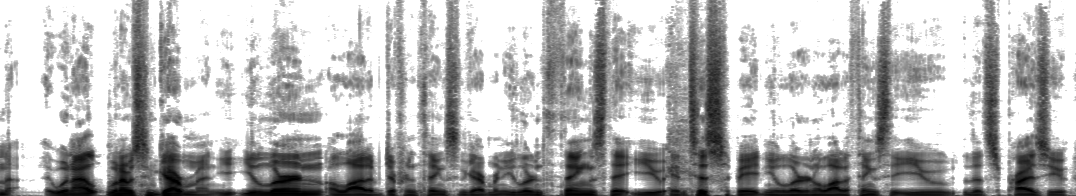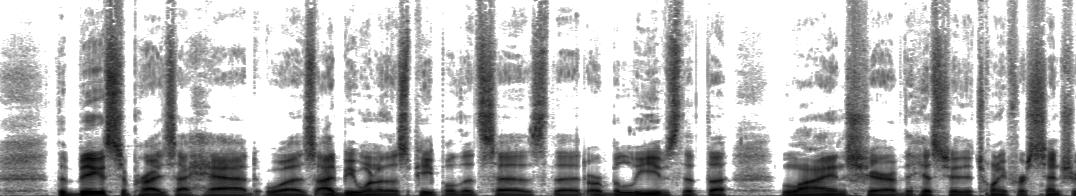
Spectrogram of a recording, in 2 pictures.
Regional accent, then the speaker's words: Fresno, California, United States; I grew up in Fresno, California, outside of Fresno, California, which any of you know, it's the place you drive through when you're going to Yosemite or Southern California.

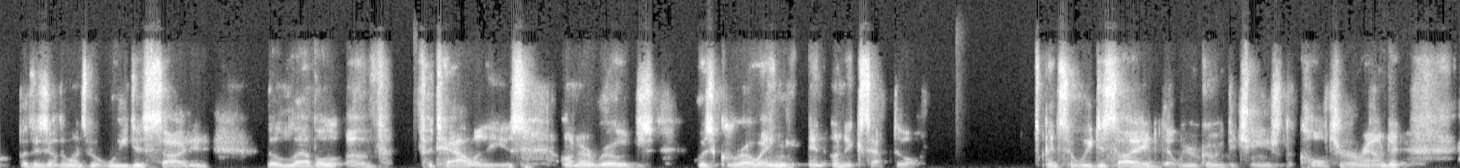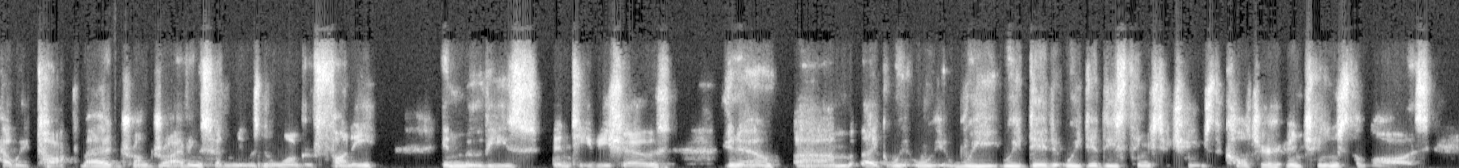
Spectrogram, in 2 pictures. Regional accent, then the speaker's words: New York City, New York, United States; because I grew up in New York City, and so everybody can hate me listening here because I'm a Yankees fan.

